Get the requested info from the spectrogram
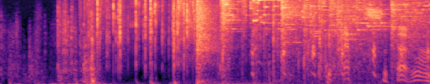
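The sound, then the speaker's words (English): A sharp crack gives way to a loud burst of shattering glass, with bright fragments crashing and tinkling for several seconds. “Now, you didn't get the shattering glass.”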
